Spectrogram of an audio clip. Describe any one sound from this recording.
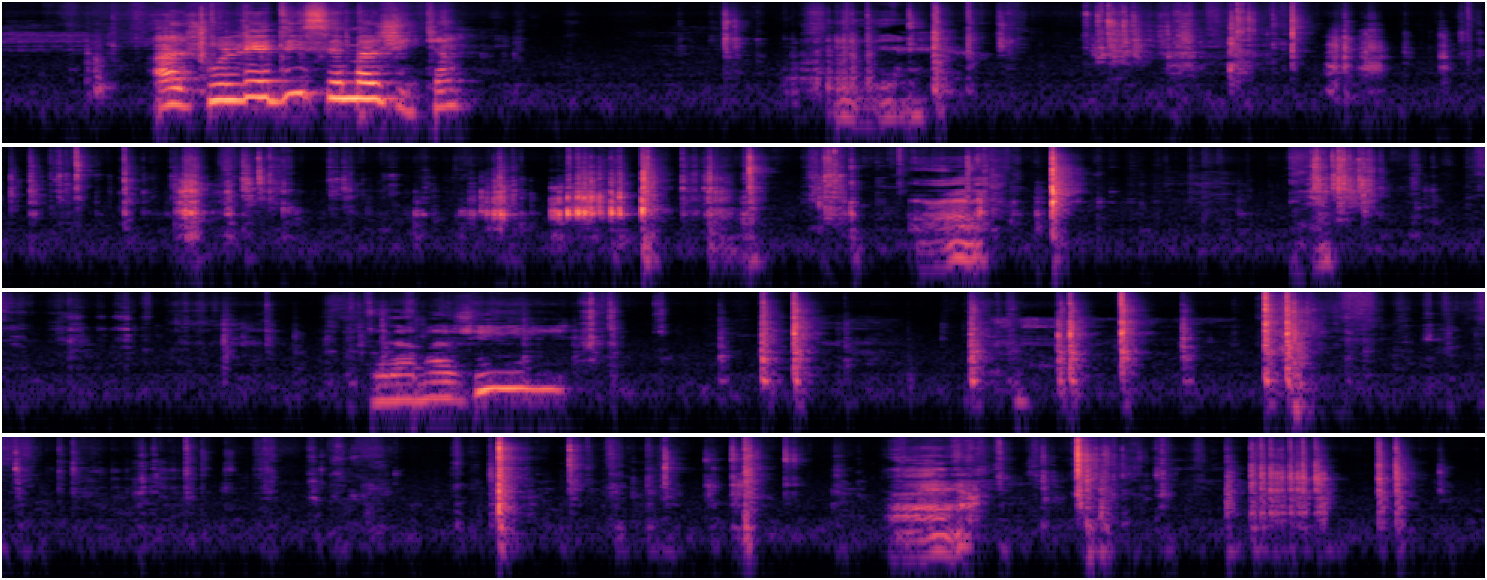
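Plastic parts click and clatter as hands handle a device.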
